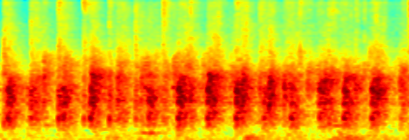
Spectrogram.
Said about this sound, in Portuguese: Amém? Você pode aplaudir o Senhor por essa palavra?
